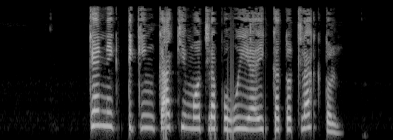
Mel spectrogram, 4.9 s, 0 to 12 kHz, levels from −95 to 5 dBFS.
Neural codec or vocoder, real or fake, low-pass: none; real; 9.9 kHz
